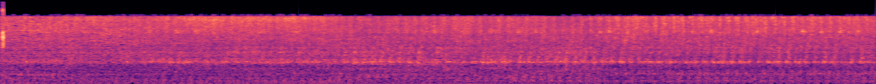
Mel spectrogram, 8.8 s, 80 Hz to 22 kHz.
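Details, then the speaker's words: 2005 Chrysler 300C 5.7L Hemi V8, first start after rebuild, oil smoking off the headers: busy, clattery idle with a rapid, steady ticking knock that sounds like rod knock; cause unknown. "you hear that that sounds like a fucking rod knock and for what reason is knocking i have no idea"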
